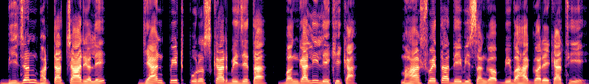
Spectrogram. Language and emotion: Nepali, neutral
